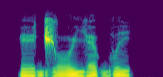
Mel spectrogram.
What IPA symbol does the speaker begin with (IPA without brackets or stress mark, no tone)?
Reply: e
